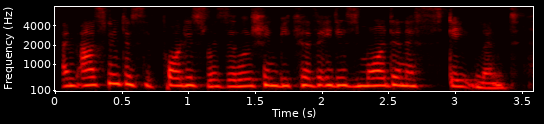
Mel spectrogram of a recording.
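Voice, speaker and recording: A woman with a fairly high voice delivers a prepared speech at a public meeting. Her phrasing is deliberate and earnest, that of a parent advocating for a cause. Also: steady tone, warm tone.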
